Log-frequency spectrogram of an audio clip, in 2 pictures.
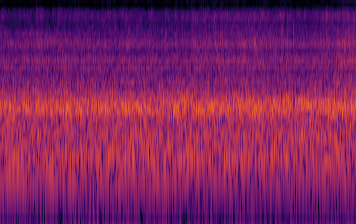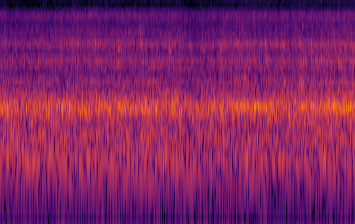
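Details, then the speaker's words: Air conditioner outdoor unit with water deliberately poured into the coils to flood the base pan; constant hissing splash and spatter over the fan hum as the slinger ring throws the water through the condenser coil. "That noise is that slinger throwing the water through the coil."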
